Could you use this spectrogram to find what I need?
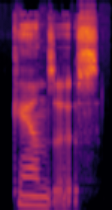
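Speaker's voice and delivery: a single heavy word, gravely. Acted. Otto correcting Emily about the murders, gravely. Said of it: "Otto says gravely".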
